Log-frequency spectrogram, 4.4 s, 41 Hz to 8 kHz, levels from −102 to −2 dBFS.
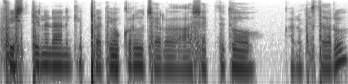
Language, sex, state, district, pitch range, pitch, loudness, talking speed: Telugu, male, Andhra Pradesh, Krishna, 110-130 Hz, 120 Hz, -25 LUFS, 80 wpm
